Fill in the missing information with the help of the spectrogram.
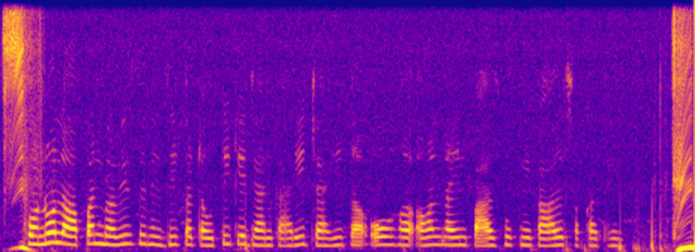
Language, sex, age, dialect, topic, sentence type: Chhattisgarhi, female, 18-24, Central, banking, statement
